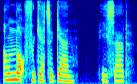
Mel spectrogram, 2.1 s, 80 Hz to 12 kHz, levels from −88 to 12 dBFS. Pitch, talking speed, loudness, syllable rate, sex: 225 Hz, 175 wpm, -18 LUFS, 5.2 syllables/s, female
